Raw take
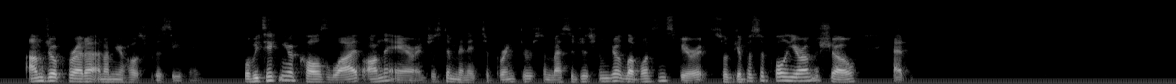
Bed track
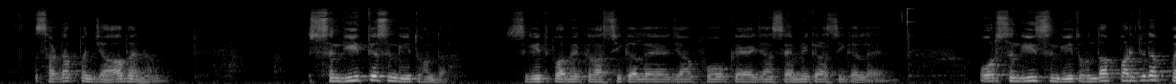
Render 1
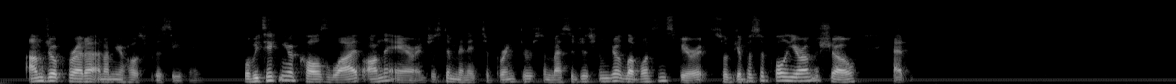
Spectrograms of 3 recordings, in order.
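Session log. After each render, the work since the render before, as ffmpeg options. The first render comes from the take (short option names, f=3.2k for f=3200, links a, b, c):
-af "bandreject=f=60:t=h:w=4,bandreject=f=120:t=h:w=4"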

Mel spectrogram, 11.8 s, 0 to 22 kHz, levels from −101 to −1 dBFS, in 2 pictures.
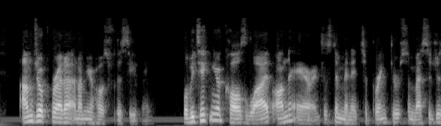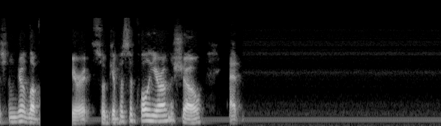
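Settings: -filter_complex "[0:a]asettb=1/sr,asplit=3[a][b][c];[a]atrim=end=3.854[d];[b]atrim=start=3.85:end=4.46,asetpts=PTS-STARTPTS,afade=t=in:d=0.004:c=qsin,afade=t=out:st=0.606:d=0.004:c=qsin,asuperstop=centerf=3300:order=8:qfactor=1.4[e];[c]atrim=start=4.456[f];[d][e]acrossfade=d=0.004:c1=hsin:c2=qsin[g];[g][f]acrossfade=d=0.004:c1=qsin:c2=hsin,asplit=3[h][i][j];[h]atrim=end=6.41,asetpts=PTS-STARTPTS,afade=t=out:st=6.406:d=0.004:c=hsin[k];[i]atrim=start=6.41:end=6.84,asetpts=PTS-STARTPTS,volume=0[l];[j]atrim=start=6.84,asetpts=PTS-STARTPTS,afade=t=in:d=0.004:c=hsin[m];[k][l][m]concat=n=3:v=0:a=1"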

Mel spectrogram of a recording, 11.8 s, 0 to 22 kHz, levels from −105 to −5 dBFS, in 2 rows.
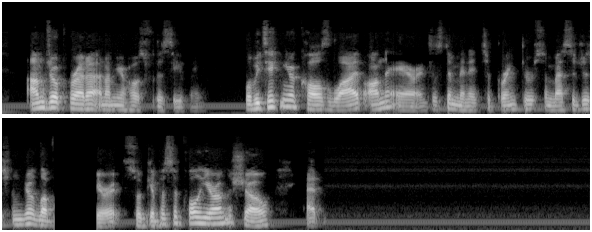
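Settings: -af "volume=-3.5dB"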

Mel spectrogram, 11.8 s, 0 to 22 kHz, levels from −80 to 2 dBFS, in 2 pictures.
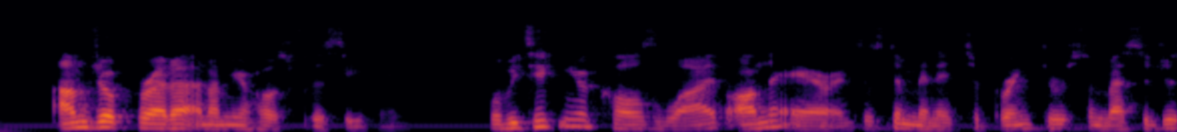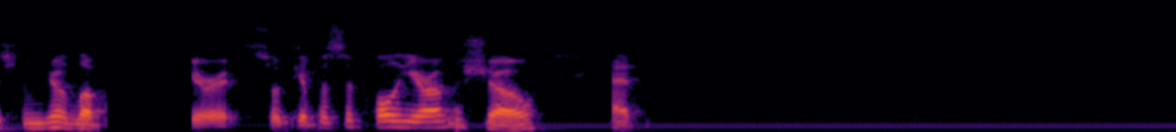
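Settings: -filter_complex "[0:a]asettb=1/sr,asplit=3[a][b][c];[a]atrim=end=1.754[d];[b]atrim=start=1.75:end=3.63,asetpts=PTS-STARTPTS,afade=t=in:d=0.004:c=qsin,afade=t=out:st=1.876:d=0.004:c=qsin,equalizer=f=740:t=o:w=3:g=-7.5[e];[c]atrim=start=3.626[f];[d][e]acrossfade=d=0.004:c1=hsin:c2=qsin[g];[g][f]acrossfade=d=0.004:c1=qsin:c2=hsin,asettb=1/sr,asplit=3[h][i][j];[h]atrim=end=6.374[k];[i]atrim=start=6.37:end=8.16,asetpts=PTS-STARTPTS,afade=t=in:d=0.004:c=qsin,afade=t=out:st=1.786:d=0.004:c=qsin,highpass=340[l];[j]atrim=start=8.156[m];[k][l]acrossfade=d=0.004:c1=hsin:c2=qsin[n];[n][m]acrossfade=d=0.004:c1=qsin:c2=hsin"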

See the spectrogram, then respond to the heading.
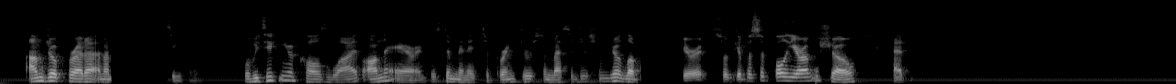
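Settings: -filter_complex "[0:a]asettb=1/sr,asplit=3[a][b][c];[a]atrim=end=5.604[d];[b]atrim=start=5.6:end=6.11,asetpts=PTS-STARTPTS,afade=t=in:d=0.004:c=qsin,afade=t=out:st=0.506:d=0.004:c=qsin,acompressor=threshold=-40dB:ratio=6:attack=3.2:release=140:knee=1:detection=peak[e];[c]atrim=start=6.106[f];[d][e]acrossfade=d=0.004:c1=hsin:c2=qsin[g];[g][f]acrossfade=d=0.004:c1=qsin:c2=hsin,asettb=1/sr,asplit=3[h][i][j];[h]atrim=end=7.424[k];[i]atrim=start=7.42:end=8.08,asetpts=PTS-STARTPTS,afade=t=in:d=0.004:c=qsin,afade=t=out:st=0.656:d=0.004:c=qsin,highshelf=f=2.3k:g=11[l];[j]atrim=start=8.076[m];[k][l]acrossfade=d=0.004:c1=hsin:c2=qsin[n];[n][m]acrossfade=d=0.004:c1=qsin:c2=hsin,asplit=3[o][p][q];[o]atrim=end=1.11,asetpts=PTS-STARTPTS,afade=t=out:st=1.106:d=0.004:c=hsin[r];[p]atrim=start=1.11:end=1.67,asetpts=PTS-STARTPTS,volume=0[s];[q]atrim=start=1.67,asetpts=PTS-STARTPTS,afade=t=in:d=0.004:c=hsin[t];[r][s][t]concat=n=3:v=0:a=1"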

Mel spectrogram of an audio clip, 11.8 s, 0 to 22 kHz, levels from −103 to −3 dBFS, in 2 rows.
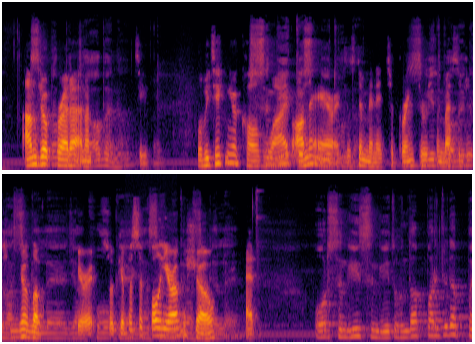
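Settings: -filter_complex "[1:a]volume=-12dB[a];[0:a][a]amix=inputs=2:normalize=0"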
